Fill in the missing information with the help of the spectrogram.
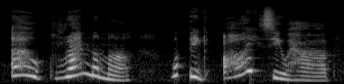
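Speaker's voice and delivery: put-on drawn-out childish wonder; wondering little girl. A narrator's reading.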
